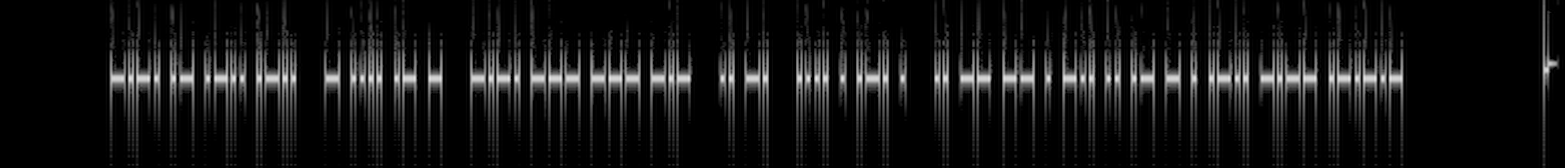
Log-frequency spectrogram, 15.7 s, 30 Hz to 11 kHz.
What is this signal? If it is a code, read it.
Morse code, heard as a keyed tone, about 28 wpm, 700 Hz. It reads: CALL THAT COOK IN HERE IMMEDIATELY.
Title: Sentences from Top 1100 Words 28wpm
